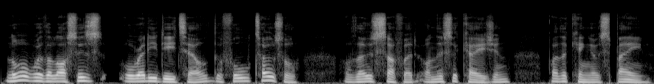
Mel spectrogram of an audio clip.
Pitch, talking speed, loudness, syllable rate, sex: 125 Hz, 185 wpm, -19 LUFS, 5.8 syllables/s, male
